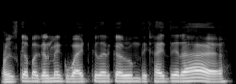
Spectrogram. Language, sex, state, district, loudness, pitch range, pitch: Hindi, male, Jharkhand, Garhwa, -11 LUFS, 135-145 Hz, 140 Hz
